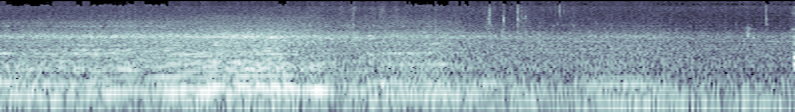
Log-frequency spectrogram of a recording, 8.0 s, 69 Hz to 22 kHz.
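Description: A car engine revs hard past 6,000 RPM, its loud exhaust note climbing and shifting in tone, then easing off into a steadier drone as the gears drop back.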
